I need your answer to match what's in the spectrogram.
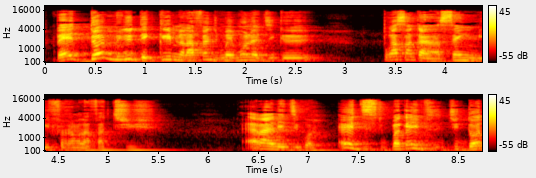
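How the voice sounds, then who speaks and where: A woman, giving casual, teasing commentary to camera and laughing often. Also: on the low side. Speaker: blogger commenting on a feud. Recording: echoey room.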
